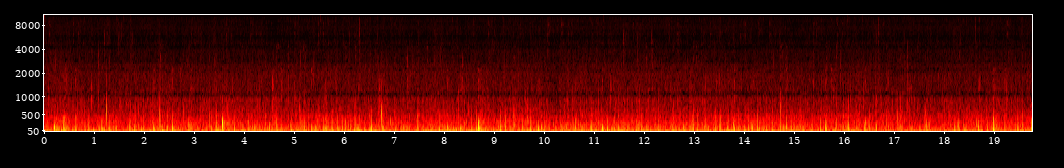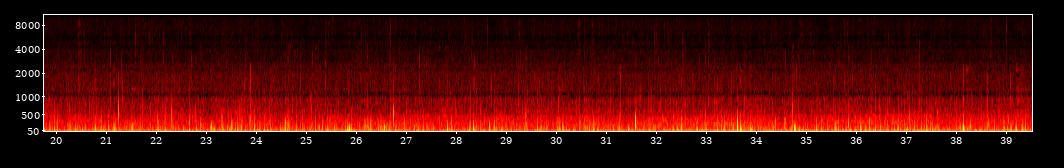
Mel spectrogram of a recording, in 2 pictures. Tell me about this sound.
Lava Loop 3
A slowed down and heavily edited recording of a chemical boiling I recorded in my chemistry class. Sounds like a large reservoir of magma, so it be suitable in a volcano setting. Loops perfectly.
Recorded with a Zoom H4n Pro on 08/05/2019.
Edited in Audacity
